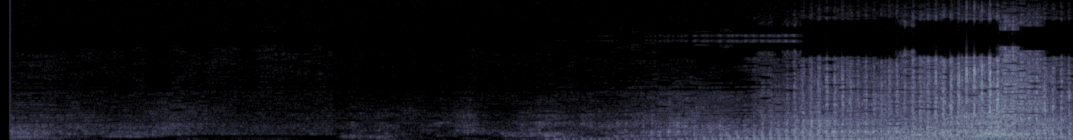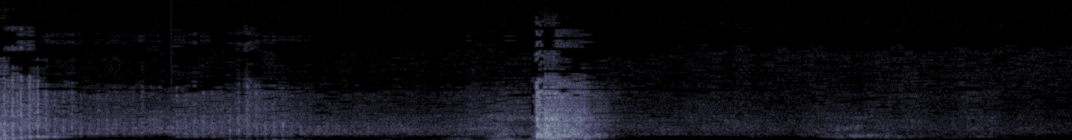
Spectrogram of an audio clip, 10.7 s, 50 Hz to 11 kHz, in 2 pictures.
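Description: UH-60 Black Hawk helicopter passing low overhead: a loud, rough roar that builds over a couple of seconds and then fades, sounding like a car without a muffler. About two seconds later comes a single sharp boom as the helicopter hits the ground. It is picked up by a doorbell camera's microphone.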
